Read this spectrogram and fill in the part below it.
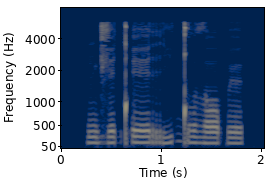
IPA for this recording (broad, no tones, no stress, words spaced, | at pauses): nd͡ʒeǃʼeːri̤ɡ͡ǃo ðɔpʏ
